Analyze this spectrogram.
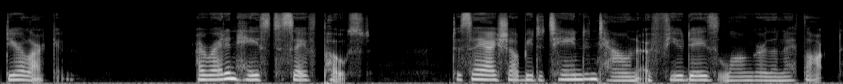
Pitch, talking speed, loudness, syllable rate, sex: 205 Hz, 165 wpm, -19 LUFS, 4.9 syllables/s, female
